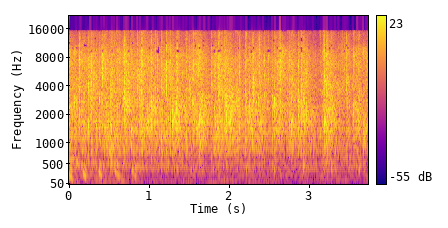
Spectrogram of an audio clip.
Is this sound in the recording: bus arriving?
no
